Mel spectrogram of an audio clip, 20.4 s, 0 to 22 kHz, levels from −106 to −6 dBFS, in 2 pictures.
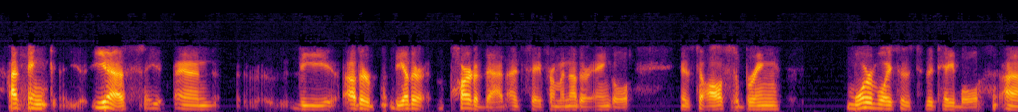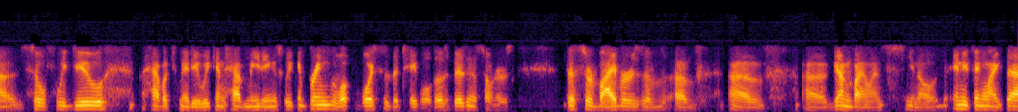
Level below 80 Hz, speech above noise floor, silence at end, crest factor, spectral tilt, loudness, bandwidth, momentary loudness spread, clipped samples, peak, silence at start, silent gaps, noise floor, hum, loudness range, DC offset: -66 dBFS; 53 dB; 0 s; 24 dB; -8.5 dB/octave; -24 LUFS; 4.3 kHz; 15 LU; under 0.1%; -2 dBFS; 0.1 s; none; -77 dBFS; none; 3 LU; under 0.1%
